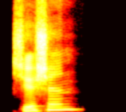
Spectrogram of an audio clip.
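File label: "xue2 sheng5", Chinese; HSK1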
